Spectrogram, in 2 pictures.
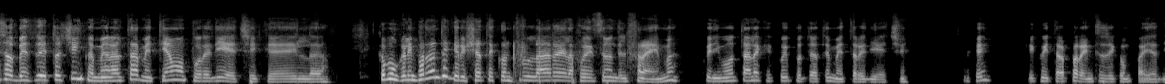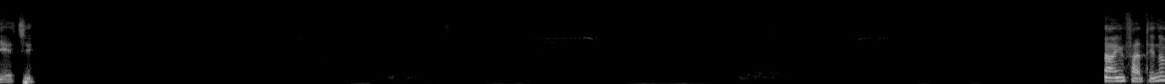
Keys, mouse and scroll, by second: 0.2 click.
